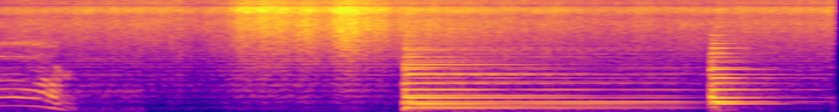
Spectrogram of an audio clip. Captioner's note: dust blowing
